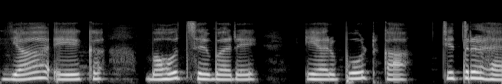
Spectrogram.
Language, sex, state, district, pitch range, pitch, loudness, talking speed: Hindi, female, Jharkhand, Palamu, 230-270 Hz, 240 Hz, -14 LUFS, 105 wpm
